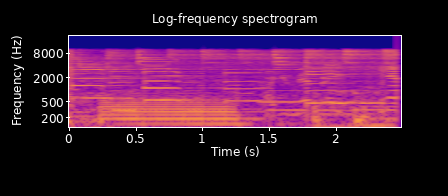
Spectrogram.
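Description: Live jazz-funk trio of electric guitar, bass and drums playing, the guitar running a line of single notes with a sustained low chord for about a second early on.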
